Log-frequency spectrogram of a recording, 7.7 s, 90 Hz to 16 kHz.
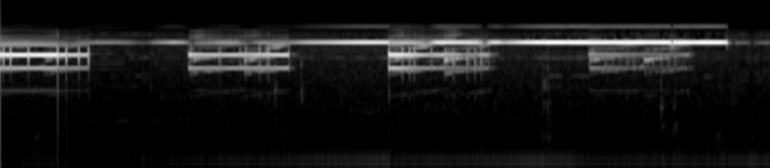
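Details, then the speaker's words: Advanced MX4100 fire panel put into alarm via cause-and-effect function 2 (shed): repeating bursts of sharp, high alarm beeps, each with a rough crackly edge; owner suspects the piezo coming loose, unconfirmed. "I'm not quite sure why that's cracking. Maybe the piezo is coming loose or something."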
